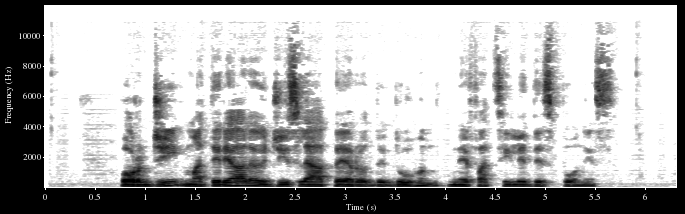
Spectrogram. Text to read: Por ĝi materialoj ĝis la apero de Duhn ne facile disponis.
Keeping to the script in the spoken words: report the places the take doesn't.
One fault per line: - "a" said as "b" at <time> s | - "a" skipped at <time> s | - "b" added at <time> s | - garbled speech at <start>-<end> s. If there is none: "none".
none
